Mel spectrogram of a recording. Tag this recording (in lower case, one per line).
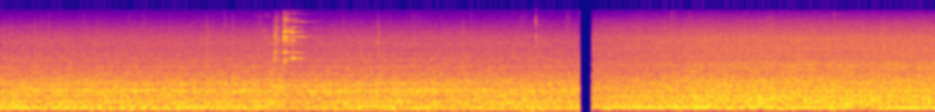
outside, rural or natural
